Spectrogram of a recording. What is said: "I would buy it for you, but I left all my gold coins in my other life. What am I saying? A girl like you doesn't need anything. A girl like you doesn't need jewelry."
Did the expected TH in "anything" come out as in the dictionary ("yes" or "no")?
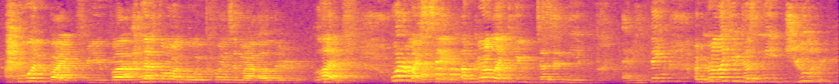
yes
